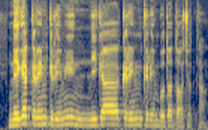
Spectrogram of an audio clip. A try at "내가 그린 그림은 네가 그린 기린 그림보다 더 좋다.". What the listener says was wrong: Yeah, almost right.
